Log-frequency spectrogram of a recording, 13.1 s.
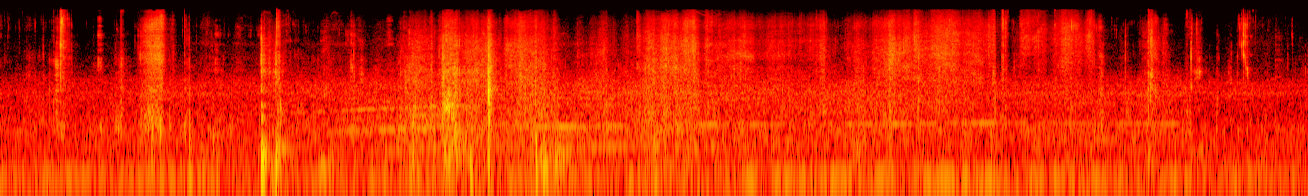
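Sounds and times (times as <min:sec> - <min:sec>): chewing food: 0:10.4 - 0:13.0.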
